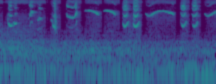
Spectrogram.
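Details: Sooty-headed bulbul giving an unusual call: short arched whistled notes, rising then falling, alternating with quick stacked chirps and clicks over a steady low hum.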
